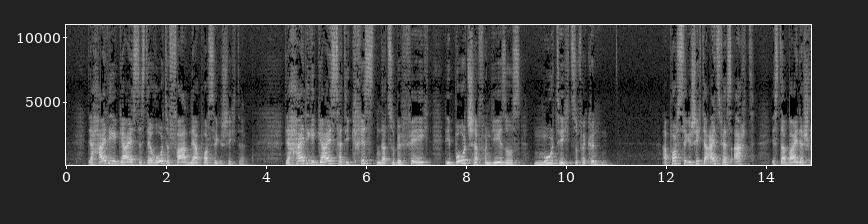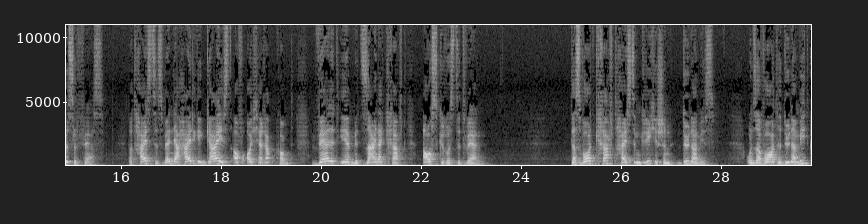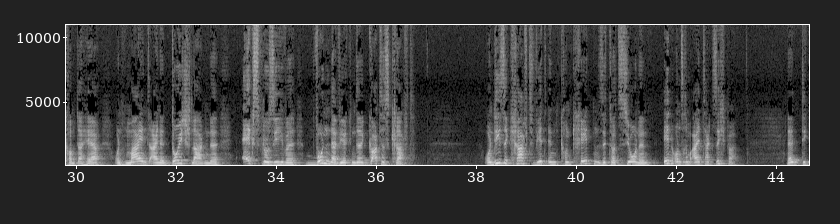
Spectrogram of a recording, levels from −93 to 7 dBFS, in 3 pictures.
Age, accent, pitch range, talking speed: 40-59, German, 135-185 Hz, 105 wpm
